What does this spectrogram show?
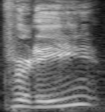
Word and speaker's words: Purdy: like wait a minute Brock pretty rhymes with chocolatey and I'm thinking gosh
